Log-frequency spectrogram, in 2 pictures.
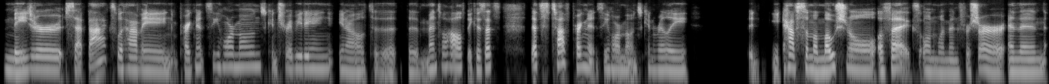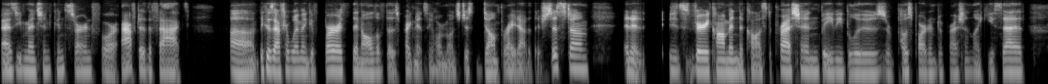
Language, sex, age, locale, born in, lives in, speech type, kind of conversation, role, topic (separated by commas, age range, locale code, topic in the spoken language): English, female, 40-44, en-US, United States, United States, conversation, advice, advisor, How can I prepare financially and emotionally for my first baby?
